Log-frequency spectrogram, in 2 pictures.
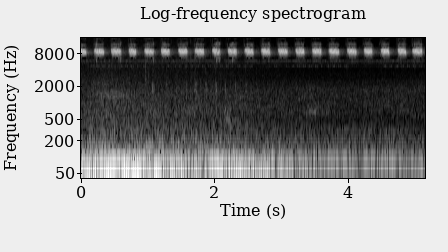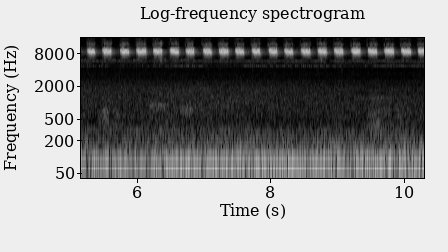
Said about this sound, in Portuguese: Sabe-me bem este quase silêncio líquido e transparente que me deixa ouvir a calma. O vento entre as folhas das árvores responde e depois ao fundo um rumorejar suave. Aqui está bom, um carro passou, pausa, os grilos voltaram.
